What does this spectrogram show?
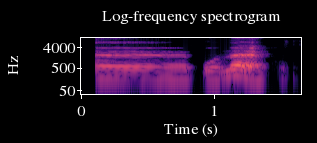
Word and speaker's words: boneco: faço aqui vai Oi qual foi a sílaba que você pronunciou de forma mais forte boneco né Neco perfeito então é a segunda né de frente para trás boneco então entra aqui ó nas paroxítonas boneco que as paroxítonas é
